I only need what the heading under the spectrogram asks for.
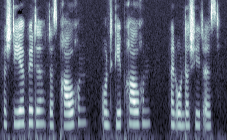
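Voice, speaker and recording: A woman's voice: on the high side, little pitch movement, unhurried, fairly bright tone, no room sound. A woman voicing a patient, loving male potter who explains things tenderly to his clay jug in a storybook.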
